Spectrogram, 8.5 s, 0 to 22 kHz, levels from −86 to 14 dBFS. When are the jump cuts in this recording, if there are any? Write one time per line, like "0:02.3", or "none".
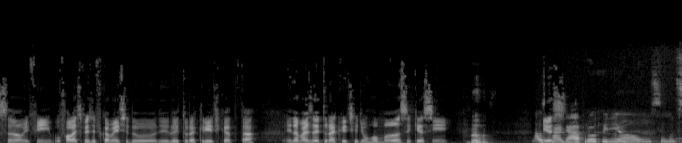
0:03.5
0:05.8
0:06.8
